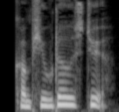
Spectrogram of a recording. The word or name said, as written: computerudstyr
